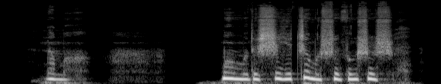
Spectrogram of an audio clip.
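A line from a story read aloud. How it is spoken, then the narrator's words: Choked, holding back tears. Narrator (Chinese): 莫云熙努力的稳住了情绪，声音却带着哽咽的道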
